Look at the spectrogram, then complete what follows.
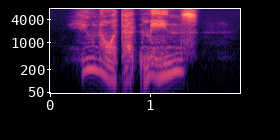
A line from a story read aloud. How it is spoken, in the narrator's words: Anthony gasped out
